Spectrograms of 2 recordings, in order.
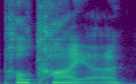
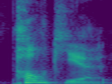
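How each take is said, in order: First: The name is said with three syllables. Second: The name is said with two syllables. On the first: The speaker calls it wrong. "not Palkaya" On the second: The speaker calls it right. "It's not three syllables. It's two"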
